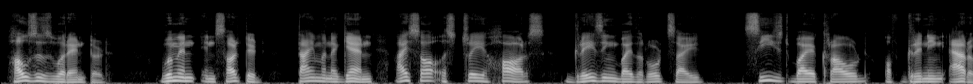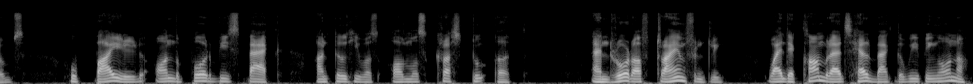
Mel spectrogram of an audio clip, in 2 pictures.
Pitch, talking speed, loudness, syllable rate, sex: 130 Hz, 155 wpm, -22 LUFS, 5.2 syllables/s, male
